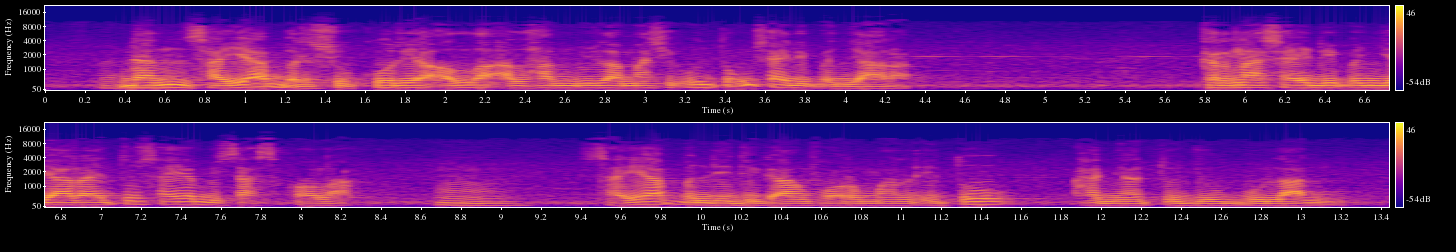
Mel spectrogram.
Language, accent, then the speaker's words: Indonesian; Medan, North Sumatra, Indonesia; Ada yang Ambon, ada yang Bangka, saya dari Medan.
